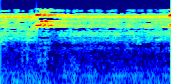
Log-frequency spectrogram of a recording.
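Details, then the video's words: Scaly-breasted lorikeet gives a brief, shrill screech, with a second sharp note at the very end, over a steady high insect-like hiss. "Scaly Lorikeet Parrot Sounds"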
